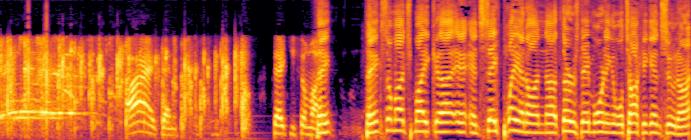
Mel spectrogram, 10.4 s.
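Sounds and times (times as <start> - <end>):
whoops and shouts: 0.0 - 1.5
people clapping: 0.0 - 3.9
speech: 2.0 - 2.8, 4.2 - 10.3.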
